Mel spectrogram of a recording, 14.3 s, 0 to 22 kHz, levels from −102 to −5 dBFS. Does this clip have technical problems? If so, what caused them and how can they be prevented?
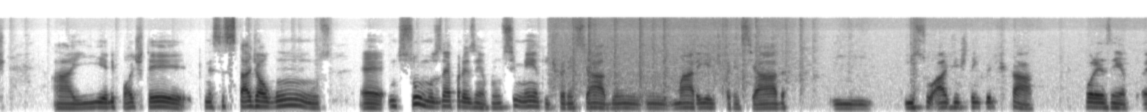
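Yes. Noise suppressor artifacts run through the whole 14-second clip: the suppressor cuts what it judges to be steady noise by about 18 dB, band by band and frame by frame, so the background dips between phrases and swells under them. Prevention: use a gentler suppression setting or reduce the noise at the source so less processing is needed.

Noise suppressor catching up, from 6.84 to 10.0 s: the room noise jumps by about 18 dB near 7 s, and the suppressor's noise estimate trails it. The louder noise passes through with only about 12 dB of reduction before sinking over roughly 3.2 s. Prevention: a suppressor with faster noise tracking would close that gap.

Speech cut by the noise suppressor, at 11.5 to 11.59 s and 12.02 to 12.68 s: parts of the speech are mistaken for noise and pulled down with it, by up to about 10 dB in the first, shorter spot and about 20 dB in the second, where around a third of a second sounds swallowed. 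The raised room noise sits only about 13 dB below the speech. Prevention: use less aggressive suppression, or keep the microphone closer so speech stands well above the background.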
